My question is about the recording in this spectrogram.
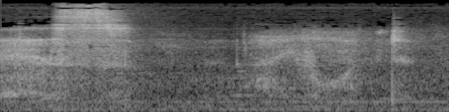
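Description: A soft whispered voice: a breathy hiss, then a short high gliding vocal sound.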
